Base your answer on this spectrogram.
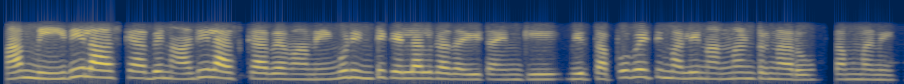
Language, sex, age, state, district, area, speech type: Telugu, female, 18-30, Telangana, Karimnagar, urban, conversation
